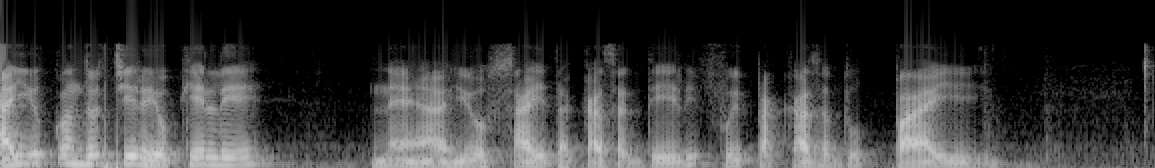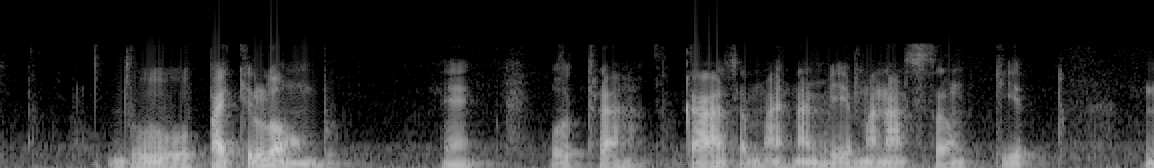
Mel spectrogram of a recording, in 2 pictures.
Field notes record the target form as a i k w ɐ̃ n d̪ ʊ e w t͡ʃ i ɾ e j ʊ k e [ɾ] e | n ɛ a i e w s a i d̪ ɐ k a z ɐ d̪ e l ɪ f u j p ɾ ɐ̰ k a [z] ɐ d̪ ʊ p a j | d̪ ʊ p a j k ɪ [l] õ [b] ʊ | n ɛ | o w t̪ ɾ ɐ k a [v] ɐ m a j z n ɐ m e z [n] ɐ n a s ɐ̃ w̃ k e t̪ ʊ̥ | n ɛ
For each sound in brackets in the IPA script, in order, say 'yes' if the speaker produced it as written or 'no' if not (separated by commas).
no, yes, yes, yes, no, no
